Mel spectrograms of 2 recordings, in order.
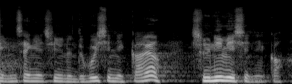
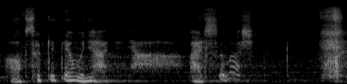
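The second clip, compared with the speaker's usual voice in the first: hushed rebuke; 2 semitones higher, 13 dB quieter than usual. Retold or imitated. God's rebuke drops to whisper.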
